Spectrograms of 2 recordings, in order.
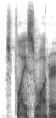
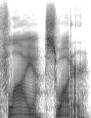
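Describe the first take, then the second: First: Fly runs into swatter, sounding like flice. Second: Fly and swatter are said as separate words. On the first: "Flice, fly swatter is like how I say it" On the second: "technically it's like a fly swatter, like you swatting at a fly"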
